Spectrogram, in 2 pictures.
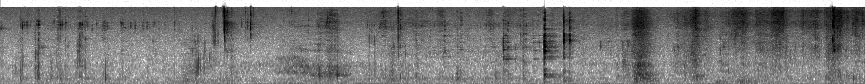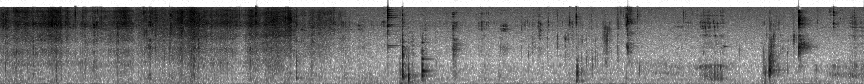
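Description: Close-miked eating: chewing and biting of soft boiled noodles and meat, with wet mouth clicks and smacks scattered throughout. Around the middle there are a few seconds of soft rustling, and near the end a sip from a mug.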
